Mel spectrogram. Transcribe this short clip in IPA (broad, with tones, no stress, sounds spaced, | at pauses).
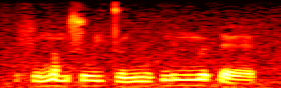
f ʊ˨˥ ŋ ɐ˨˥ m s uː˧ j t̪ ɵ˨˧ n w ʊ˨˥ k̚ ŋ ɪ˥ ŋ n̪ ɵ˥ t̚ ɛː˨˩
